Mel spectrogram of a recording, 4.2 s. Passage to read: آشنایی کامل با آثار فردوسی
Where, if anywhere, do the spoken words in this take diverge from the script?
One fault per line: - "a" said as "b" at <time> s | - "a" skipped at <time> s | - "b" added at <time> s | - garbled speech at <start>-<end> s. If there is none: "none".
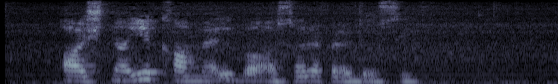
none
